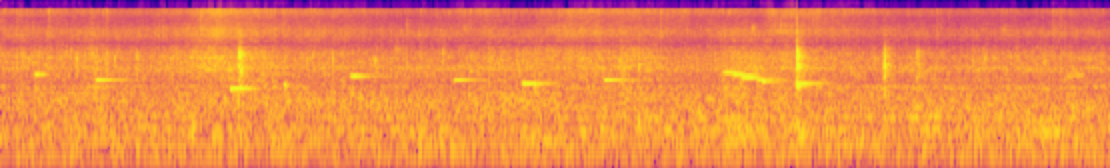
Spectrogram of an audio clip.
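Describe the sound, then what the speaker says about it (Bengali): Small round local potatoes fry in hot oil for a Kashmiri curry, giving a steady, even sizzle throughout with a few faint clinks and scrapes scattered over it. "এখন আলু ভাজা হচ্ছে, এই যে গোল গোল ছোট আলু, দেশি আলু, এটা ভাজা হচ্ছে"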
